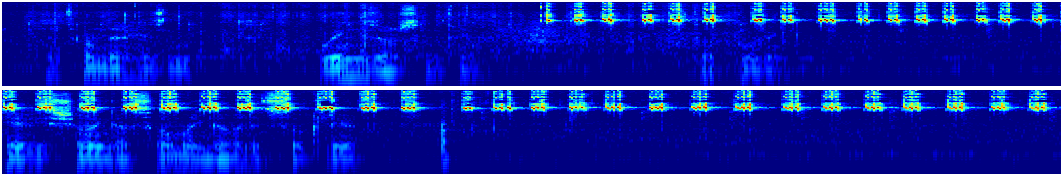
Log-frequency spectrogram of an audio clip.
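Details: A live cricket caught and then let go, chirping: brief soft voices and rustling at first, then loud, high, evenly spaced chirps pour out rapidly, several each second, continuing to the end.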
